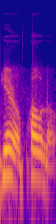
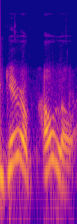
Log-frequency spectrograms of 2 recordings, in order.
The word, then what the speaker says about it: Garoppolo: He called him Garoppolo. I said, I'm going to call him that. That's said, Jimmy Garoppolo. That's the Italian way to say it.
